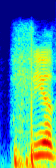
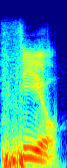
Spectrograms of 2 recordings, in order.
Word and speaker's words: feel: The L's become kind of like a U, like ooh, like feel, ew, ew. It's more like a ew. So it's not exactly silent, because it's not having to fee this way, but it's feel. So you make kind of a U sound, feel this way.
